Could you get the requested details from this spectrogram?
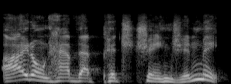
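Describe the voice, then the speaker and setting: A middle-aged man hosting a podcast interview, talking in an animated, halting way with restarts and fillers. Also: fairly high pitch, breathy edge, no echo, clean studio sound. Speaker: podcast host. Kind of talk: casual interview chat.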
